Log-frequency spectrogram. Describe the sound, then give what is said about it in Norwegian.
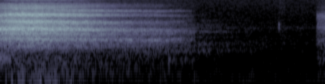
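A single long breathy rush of air from a deep breath in a guided breathing exercise, loud at first and fading away over about two seconds, followed by near silence. “kan du bare starte opp her med å ta et dypt innpust og et utpust ut gjennom munnen.”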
